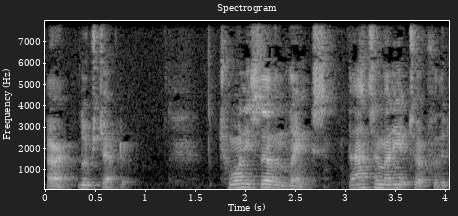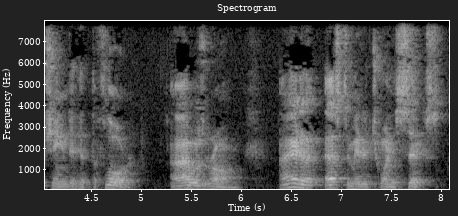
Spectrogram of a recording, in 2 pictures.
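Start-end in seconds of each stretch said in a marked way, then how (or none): none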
